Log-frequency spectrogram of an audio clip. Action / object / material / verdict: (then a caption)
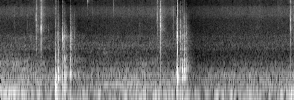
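scrape / glycerin soap bar cut with a knife / glycerin soap / none. A metal utility knife cuts and shaves a solid, ridged, white translucent donut-shaped glycerin soap bar held in the hand. Soft, dull cutting and scraping sounds come in short bursts with brief crisp edges, over a steady low hum.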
